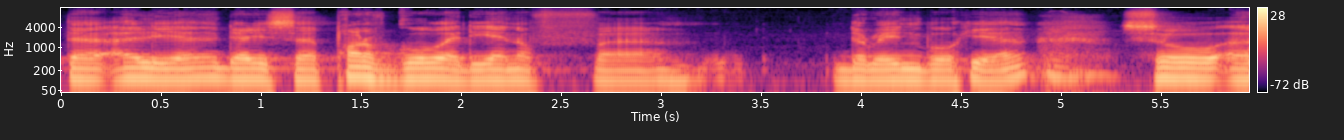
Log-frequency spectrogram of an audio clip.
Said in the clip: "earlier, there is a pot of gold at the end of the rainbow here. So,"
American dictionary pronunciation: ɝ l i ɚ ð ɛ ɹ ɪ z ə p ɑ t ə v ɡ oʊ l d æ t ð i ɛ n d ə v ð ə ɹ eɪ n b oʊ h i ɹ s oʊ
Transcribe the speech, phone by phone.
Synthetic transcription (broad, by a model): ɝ l i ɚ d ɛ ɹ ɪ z ə p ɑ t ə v ɡ oʊ l ɛ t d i ɛ n d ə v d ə ɹ eɪ n b oʊ h i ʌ s oʊ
